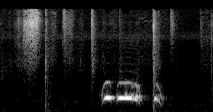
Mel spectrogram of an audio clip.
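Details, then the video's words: Tame Eurasian collared dove still calling near eight at night, a single three-syllable coo with the long middle note, amid soft knocks and rustles in a small room. "দৈল ঘুঘুর ভাইরাল ডাক -Tame Eurasian collared dove sound"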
